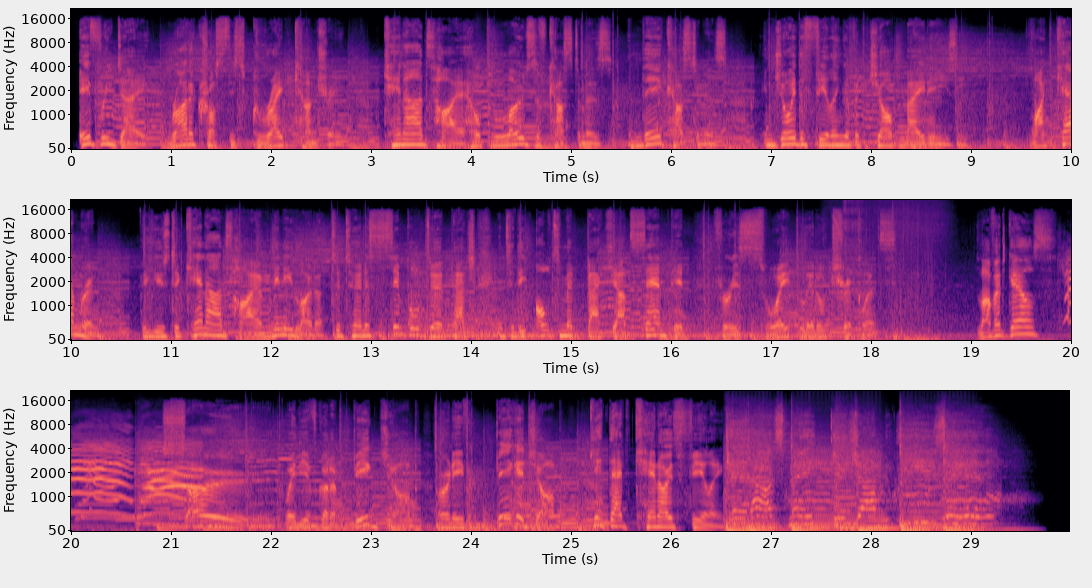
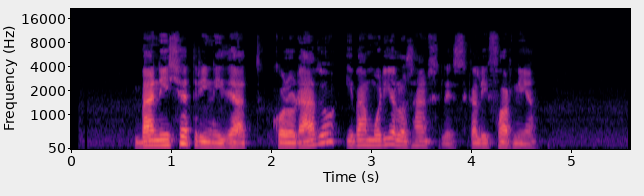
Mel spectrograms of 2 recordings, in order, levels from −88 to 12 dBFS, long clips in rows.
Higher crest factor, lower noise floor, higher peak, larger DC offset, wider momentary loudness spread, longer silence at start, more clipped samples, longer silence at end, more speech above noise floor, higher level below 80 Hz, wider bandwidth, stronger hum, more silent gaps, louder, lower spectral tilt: second, 14 dB vs 24 dB; second, -45 dBFS vs -64 dBFS; about the same, -4 dBFS vs -2 dBFS; neither; second, 8 LU vs 15 LU; second, 0.1 s vs 0.65 s; neither; second, 0.45 s vs 0.95 s; second, 28 dB vs 39 dB; first, -32 dBFS vs -62 dBFS; first, 19 kHz vs 11 kHz; neither; neither; first, -17 LUFS vs -25 LUFS; second, -4.5 dB/octave vs -6 dB/octave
